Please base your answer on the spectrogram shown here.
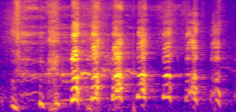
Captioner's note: laughter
